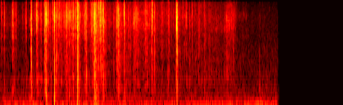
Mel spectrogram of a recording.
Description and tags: dry branches cracking
recording of cracking branches
branches, crack, cracking, dry, hi, nature, pitch, wood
